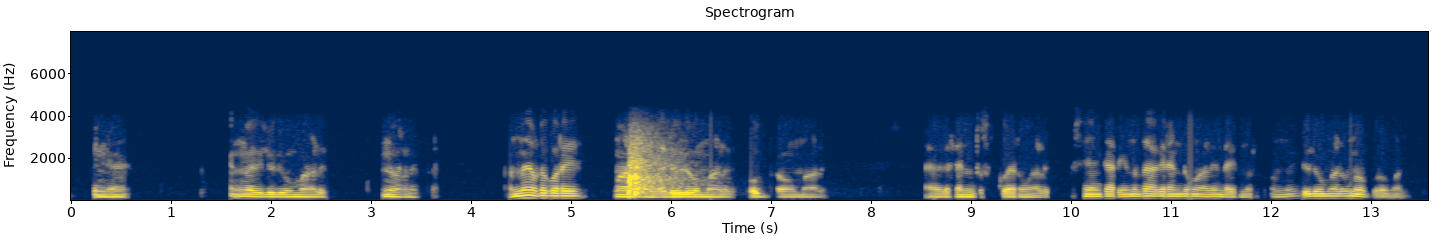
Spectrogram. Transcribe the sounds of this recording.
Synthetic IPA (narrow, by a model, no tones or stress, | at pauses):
pinːe | ɐ̰ŋːɐɭðiluluʋumaːɭɨ | enːɨpɐrɐɲːut̪ːa | ɐnːɨɐʋiɽekure | maːɭiuɳɖɐluluʋumaːɭɨobrɐʋumaːɭɨ | ɐ̰ʋɐlesenɖrɨskwo̰jɐrmaːɭɨ̰pɐkʂeɲɐŋɐkːɐrijːunːɐðɨaːkɐɾeɳɖɨmaːɭɨuɳɖaːjiɾunːɐ̰ːlonːɨluluʋumaːɭɨonːobrɐ̰ʋṵma̰ːɭɨ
